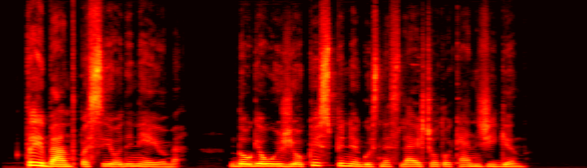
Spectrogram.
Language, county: Lithuanian, Marijampolė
